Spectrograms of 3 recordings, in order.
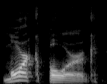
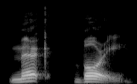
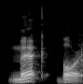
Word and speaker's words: Mörkborg: this is called for Americans, it's Morkborg. For those that can pronounce it, it's called Mörkborg. Mörkborg.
